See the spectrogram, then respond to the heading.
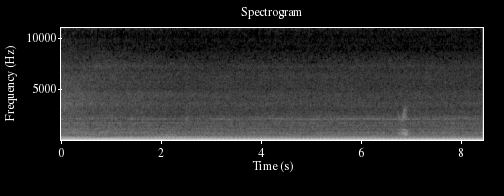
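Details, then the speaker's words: Subaru 2.5RS rebuilt engine, first start after reinstall, warming up: deep, smooth idle with a regular even pulse, no knocking, ticking or misfires; owner says it sounds really good, normal idle. "this thing sounds really good yeah it does holy crap right on sounds really good nice that is awesome"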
